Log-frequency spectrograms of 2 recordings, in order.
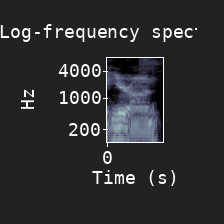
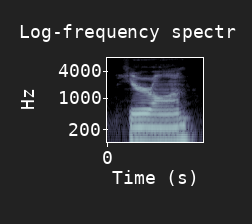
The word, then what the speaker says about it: Huron: do you say it I say here on Huron is how I've always said it too I say the h e sound yeah I do too here on here I don't know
